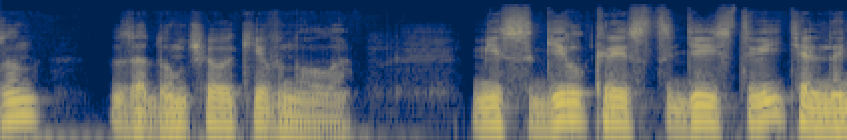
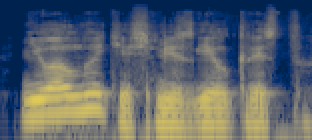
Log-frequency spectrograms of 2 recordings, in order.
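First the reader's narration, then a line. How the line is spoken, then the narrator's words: Cheerful voice. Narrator (Russian): сказала она веселым голосом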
